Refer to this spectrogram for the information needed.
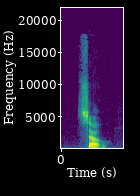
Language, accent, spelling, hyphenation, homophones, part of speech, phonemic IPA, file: English, US, sew, sew, seau / so / soe, verb, /soʊ/, En-us-sew.ogg
- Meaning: To use a needle to pass thread repeatedly through (pieces of fabric) in order to join them together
